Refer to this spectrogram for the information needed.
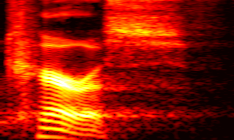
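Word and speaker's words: charis (χάρις): Grace is the word charis. Sounds like the word Christ, charis, looks like it, C-H-A-R-I-S, Christ, C-H-R-I-S-T in English, charis, Christ, homonyms.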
